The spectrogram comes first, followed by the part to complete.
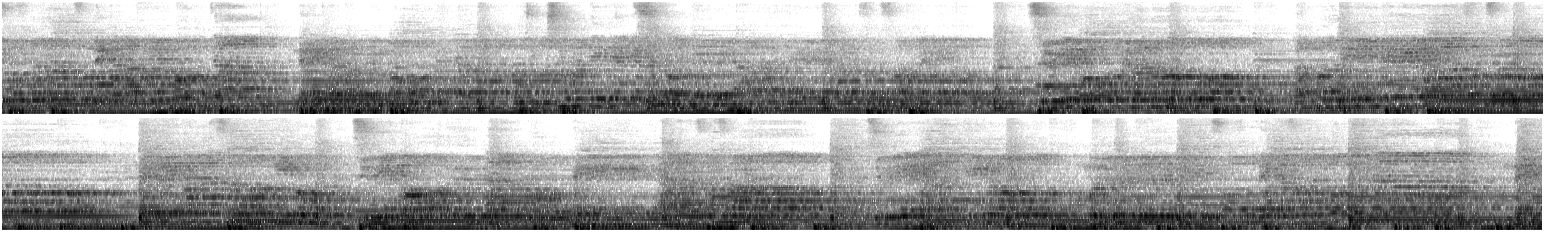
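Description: Live Christian worship band playing a gospel song: electric guitar, keyboards, bass guitar and drum kit with cymbals, with sung vocals over the top.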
